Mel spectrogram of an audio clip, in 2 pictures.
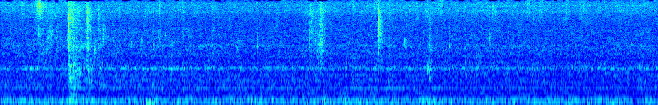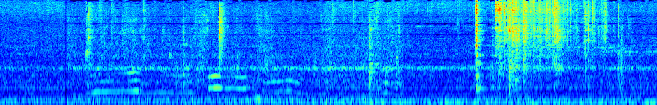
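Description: A metal ladle clinks and scrapes against a pan.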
